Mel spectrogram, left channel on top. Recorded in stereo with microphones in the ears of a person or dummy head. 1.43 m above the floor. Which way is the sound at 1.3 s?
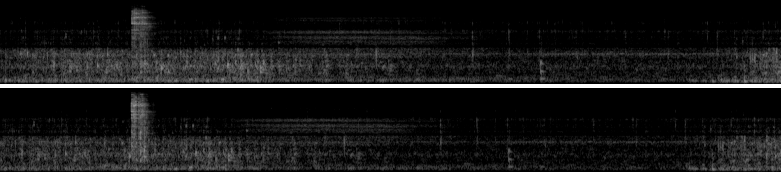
55° right (ahead or behind).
